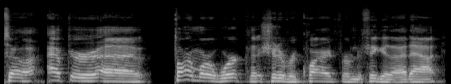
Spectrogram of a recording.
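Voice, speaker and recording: A man's voice: mid-range voice, moderate pace. A man playing a tabletop roleplaying game, casually describing what his character does.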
